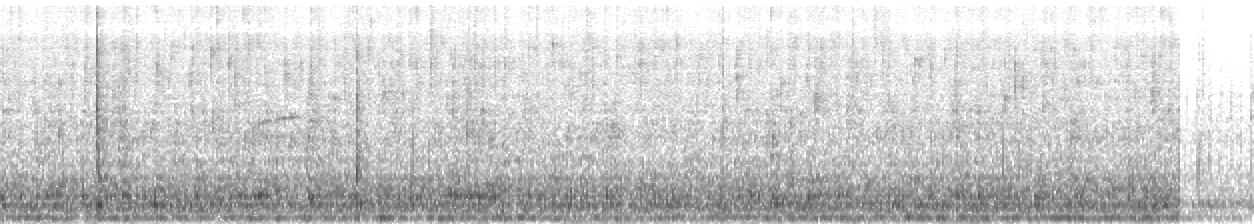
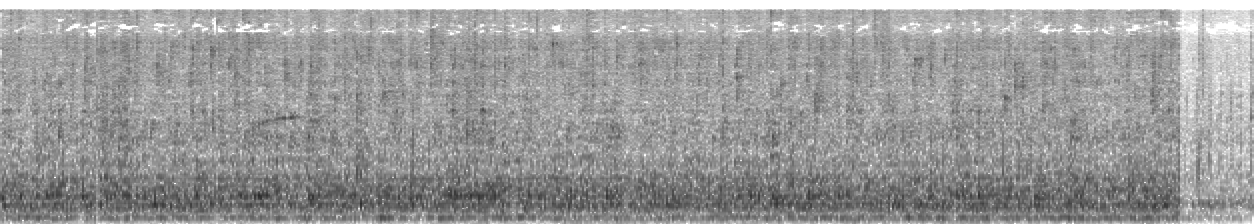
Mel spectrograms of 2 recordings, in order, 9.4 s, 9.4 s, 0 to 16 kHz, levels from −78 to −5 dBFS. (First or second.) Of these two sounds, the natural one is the first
